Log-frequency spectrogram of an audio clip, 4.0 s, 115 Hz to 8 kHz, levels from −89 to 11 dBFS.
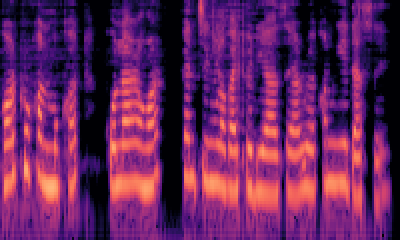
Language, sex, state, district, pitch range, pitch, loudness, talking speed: Assamese, female, Assam, Sonitpur, 275-320 Hz, 300 Hz, -16 LUFS, 195 wpm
